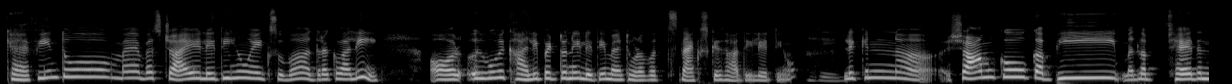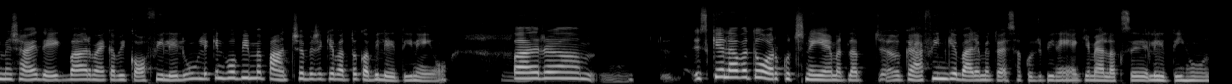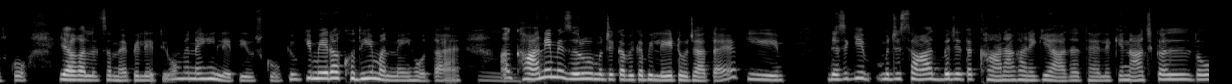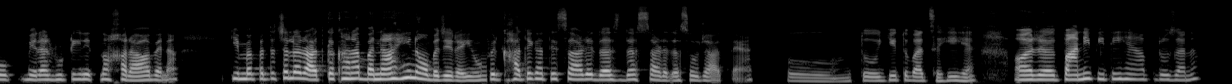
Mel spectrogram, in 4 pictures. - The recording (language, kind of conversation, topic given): Hindi, advice, आपको सोने में कठिनाई और रात भर बेचैनी कब से हो रही है?
- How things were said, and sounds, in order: in English: "स्नैक्स"; other background noise; tapping; in English: "लेट"; in English: "रूटीन"; static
